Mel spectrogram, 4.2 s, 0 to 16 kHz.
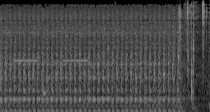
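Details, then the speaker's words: Acura CL engine cranked 5 to 10 seconds with fuses removed and compression gauge threaded in: even starter cranking, every stroke alike; gauge reads about 210; normal cranking compression. "We should get a good reading from that. And you look at it and it looks like my compression is about at 210."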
